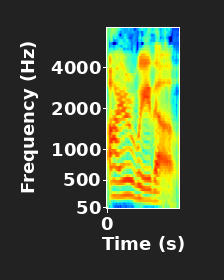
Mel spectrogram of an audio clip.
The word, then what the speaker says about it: Ayurveda: A-Y-U-R-V-E-D. Ayurveda. Okay. So Ayur means life and Veda means science.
